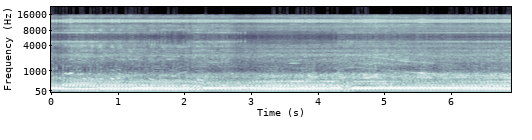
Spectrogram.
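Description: An off-road vehicle's engine roars and revs hard, dipping briefly between gear changes.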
